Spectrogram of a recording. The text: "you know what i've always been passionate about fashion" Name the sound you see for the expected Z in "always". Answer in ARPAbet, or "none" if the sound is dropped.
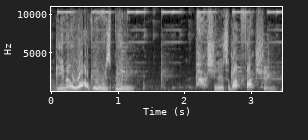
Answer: Z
